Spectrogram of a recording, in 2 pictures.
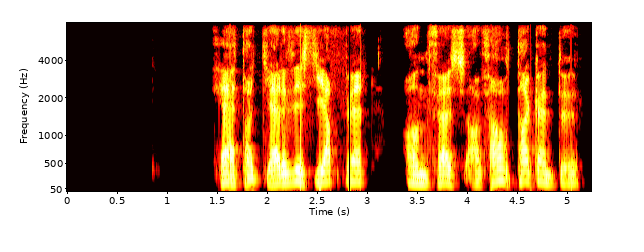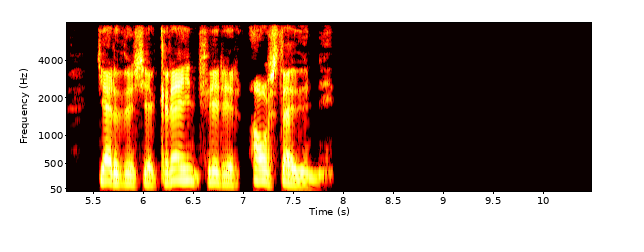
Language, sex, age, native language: Icelandic, male, 70-79, Icelandic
